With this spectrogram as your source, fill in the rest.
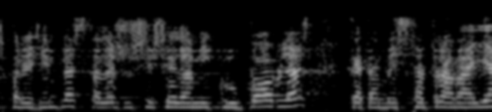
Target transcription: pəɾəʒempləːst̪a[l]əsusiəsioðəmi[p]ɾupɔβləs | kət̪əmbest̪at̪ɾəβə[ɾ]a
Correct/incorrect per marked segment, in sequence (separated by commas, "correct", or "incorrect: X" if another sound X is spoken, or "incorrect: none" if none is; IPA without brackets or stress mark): correct, incorrect: k, incorrect: ʎ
